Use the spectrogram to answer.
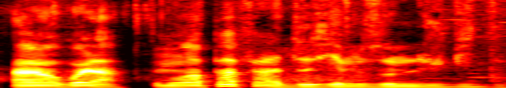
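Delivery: ordinary delivery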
